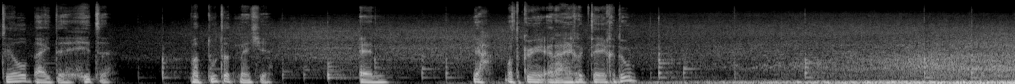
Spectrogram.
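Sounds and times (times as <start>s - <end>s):
speech: 0.0s - 1.2s, 1.9s - 2.9s, 3.6s - 4.0s, 4.7s - 6.4s
airplane landing or taking off: 7.0s - 10.1s.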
